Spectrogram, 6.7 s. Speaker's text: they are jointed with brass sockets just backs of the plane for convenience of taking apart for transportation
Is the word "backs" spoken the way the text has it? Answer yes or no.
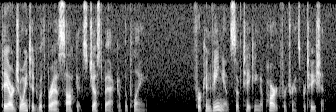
no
